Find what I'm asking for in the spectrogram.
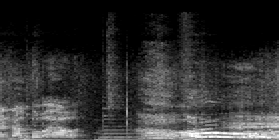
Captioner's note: gasps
